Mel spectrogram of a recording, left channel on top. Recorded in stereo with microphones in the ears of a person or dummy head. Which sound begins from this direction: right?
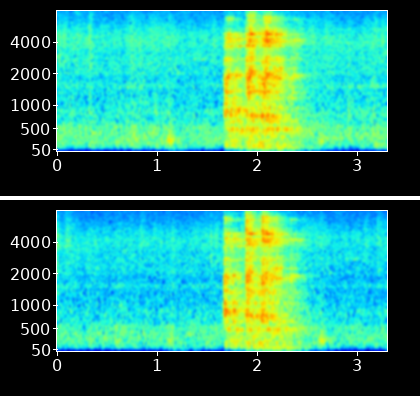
Dishes clattering, at 1.7 s.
